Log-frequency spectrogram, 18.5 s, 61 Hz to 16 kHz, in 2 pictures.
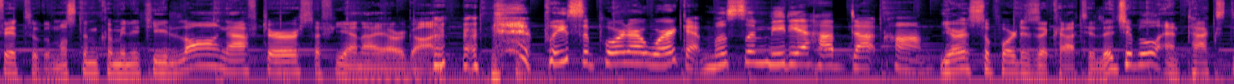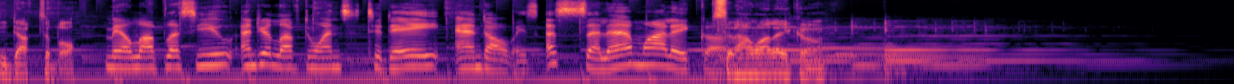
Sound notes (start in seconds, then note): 3.2 chuckles; 15.8 gentle music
